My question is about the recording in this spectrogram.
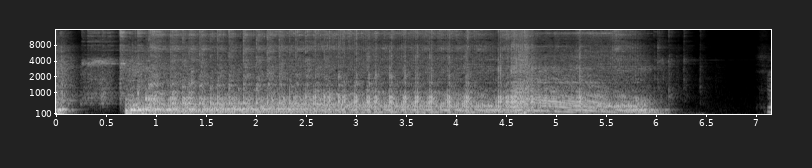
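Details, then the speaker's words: Husqvarna 266XP chainsaw at about -40 in an unheated shop, nearly empty leaking fuel tank: fires up with a crisp even buzz, revs cleanly and shuts off; still thumps well without excessive thump, runs healthy and strong. "She still thumps good, but again, she doesn't have excessive thump."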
